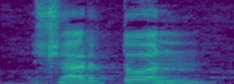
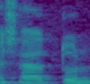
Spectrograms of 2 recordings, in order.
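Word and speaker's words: شَرْطٌ: Syartun. Ana kan bacanya syartun tadi bukan syart ee syartu syartun.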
